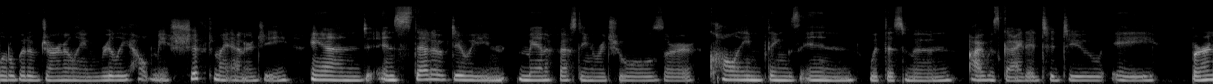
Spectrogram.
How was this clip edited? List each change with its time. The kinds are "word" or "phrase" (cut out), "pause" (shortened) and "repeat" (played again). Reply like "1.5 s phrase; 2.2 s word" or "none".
3.0 s pause; 9.6 s pause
